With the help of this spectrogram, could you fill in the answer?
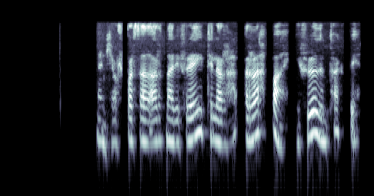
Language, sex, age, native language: Icelandic, female, 60-69, Icelandic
